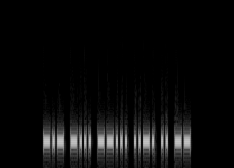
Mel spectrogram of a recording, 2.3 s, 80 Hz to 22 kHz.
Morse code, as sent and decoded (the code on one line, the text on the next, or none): -.- -... --... ..-. .. --
KB7FIM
